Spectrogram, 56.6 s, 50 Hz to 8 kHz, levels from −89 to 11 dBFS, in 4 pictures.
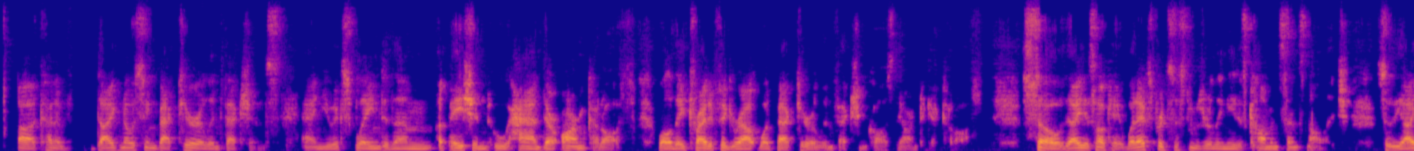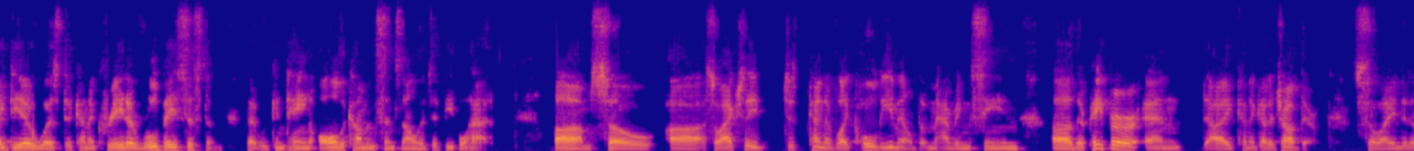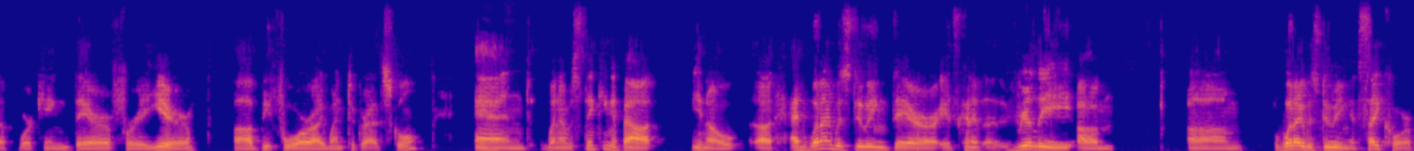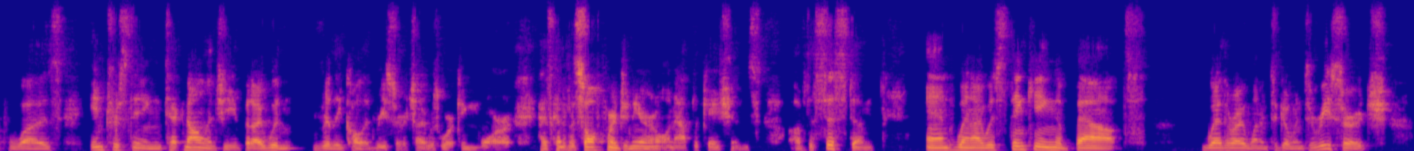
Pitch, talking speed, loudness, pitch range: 115 Hz, 190 wpm, -22 LUFS, 105-130 Hz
